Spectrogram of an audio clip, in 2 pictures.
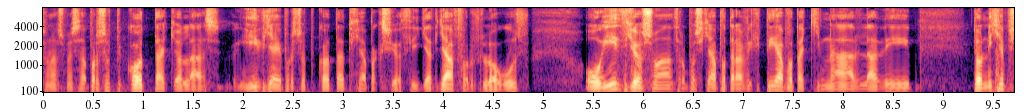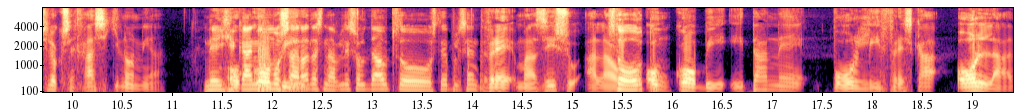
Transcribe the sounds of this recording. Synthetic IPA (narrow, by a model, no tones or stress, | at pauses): onɐsumesɐpɾo̞so̞piko̞t̪i̥t̪ɐco̞lɐsiðʝɐipɾo̞so̞pi̥ko̞t̪it̪ɐt̪ui̥çeɐpɐksio̞̰θiʝɐðʝɐfo̞ɾuzlo̞̰ɣus | o̞iðʝo̞so̞ɐnθɾo̞posi̥çeɐpo̞t̪ɾɐvixt̪iɐpo̞t̪ɐcinɐðilɐði | t̪o̞niçepsilo̞kse̞xɐsicino̞niɐ̰ | neiçekɐnkiomosɐɾɐnd̪ɐsinɐvlisold̪ɐut̪st̪ost̪eplsenevɾemɐzisuɐlɐst̪oot̪ouko̞biʔit̪ɐne̞ | po̞lifɾeskɐ | o̞lɐ̰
